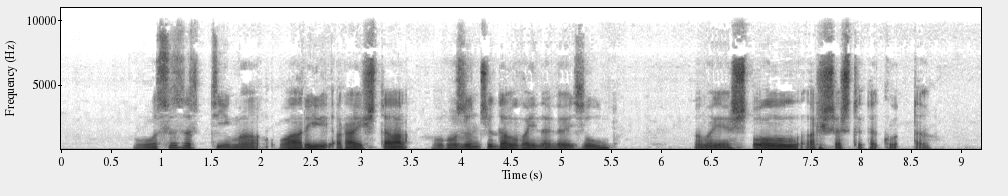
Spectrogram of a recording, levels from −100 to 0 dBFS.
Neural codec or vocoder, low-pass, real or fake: codec, 16 kHz in and 24 kHz out, 1.1 kbps, FireRedTTS-2 codec; 9.9 kHz; fake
